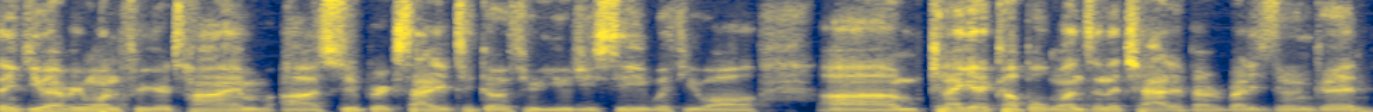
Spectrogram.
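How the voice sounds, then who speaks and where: A man talks at a very fast pace in a monotone, flat intonation. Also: fairly low pitch for a man, hardly any pauses, very clean recording, silent background. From Florida. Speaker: media buyer. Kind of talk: livestream presentation.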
